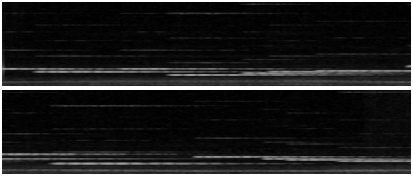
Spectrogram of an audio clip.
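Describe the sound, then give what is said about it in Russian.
A boy whistles a clear tune of sustained, high notes that step up and down in pitch, held steadily over a low, continuous background rumble. “Мальчик тут же насвистел какой-то мотивчик.”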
